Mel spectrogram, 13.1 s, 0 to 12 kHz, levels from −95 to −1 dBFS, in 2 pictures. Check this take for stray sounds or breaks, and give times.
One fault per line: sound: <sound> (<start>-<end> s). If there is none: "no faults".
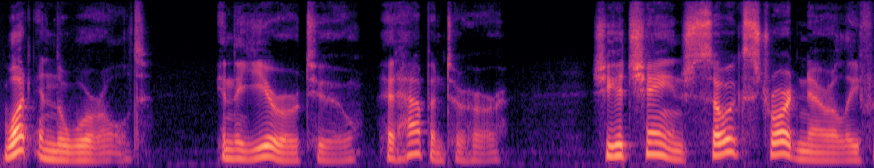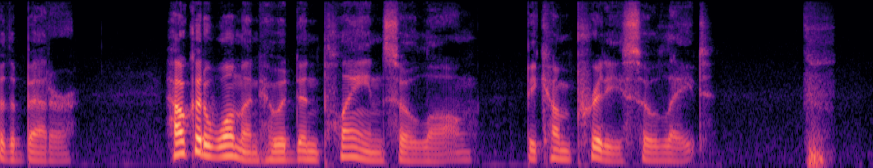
sound: sigh (12.6-12.8 s)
